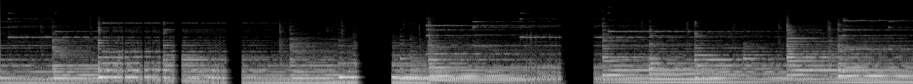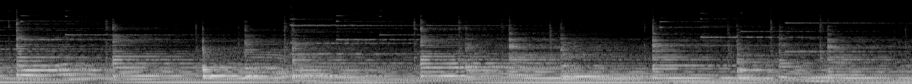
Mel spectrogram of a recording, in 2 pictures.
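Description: From 1.09 to 3.52 s there are repeated stalls (stutter). Packets arrived late, so the buffer ran dry 24 times. Each gap, up to 163 ms, is filled by stretching the last sound, and the audio drags.

From 3.56 to 3.93 s comes a call audio freeze, likely from packets held up in transit. The sound hangs, fades, then goes quiet for about a quarter second before resuming where it stopped.

From 5.27 to 5.58 s the stutter returns as seven brief catches, none longer than 14 ms.

Another freeze follows at 5.60 to 5.95 s. It is the same held, fading sound with a silent stretch, then the audio picks up again.

From 8.74 to 13.71 s a jitter buffer speed-up plays the audio at 104% speed. The receiver trimmed short pitch-period slices, roughly a fifth of a second in total, to cut the built-up delay. Pitch stays steady while the pace quickens slightly.

From 15.82 to 18.20 s the speed-up recurs at 109%, again removing about a fifth of a second, so the audio sounds noticeably hurried.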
